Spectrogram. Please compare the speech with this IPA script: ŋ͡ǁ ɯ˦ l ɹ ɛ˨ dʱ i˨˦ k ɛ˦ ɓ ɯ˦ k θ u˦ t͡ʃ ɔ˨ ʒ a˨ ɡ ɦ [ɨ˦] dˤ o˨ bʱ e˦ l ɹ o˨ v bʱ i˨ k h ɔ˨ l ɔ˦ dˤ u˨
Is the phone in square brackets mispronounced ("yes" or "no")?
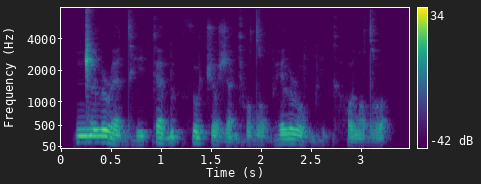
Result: yes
